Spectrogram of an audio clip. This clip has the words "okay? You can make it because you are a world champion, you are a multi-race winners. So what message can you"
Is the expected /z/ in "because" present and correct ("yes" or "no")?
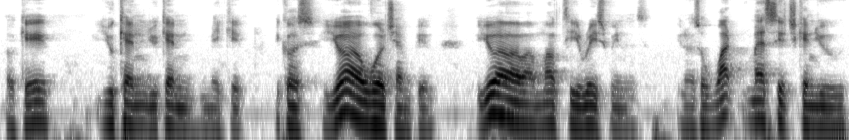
no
